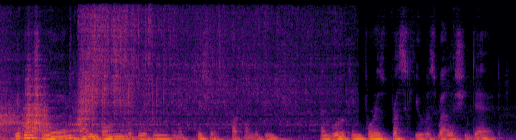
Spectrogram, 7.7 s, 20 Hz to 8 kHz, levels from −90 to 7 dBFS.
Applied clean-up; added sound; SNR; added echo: none; Water tap, faucet; 11 dB; reverberation time 0.4 s.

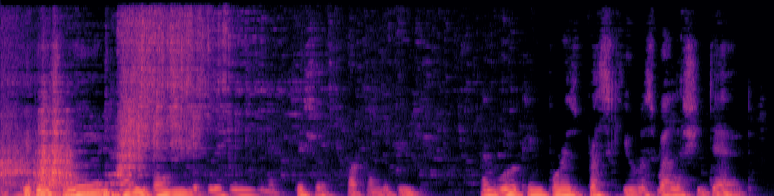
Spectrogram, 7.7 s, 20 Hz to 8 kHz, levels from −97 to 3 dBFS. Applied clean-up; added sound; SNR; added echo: classical method WPE with log-MMSE.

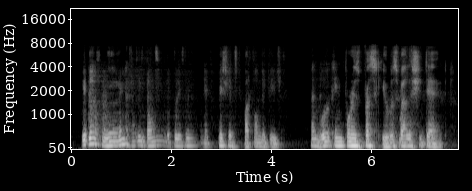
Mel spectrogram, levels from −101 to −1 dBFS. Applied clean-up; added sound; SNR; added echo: neural mask model DeepFilterNet 3.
